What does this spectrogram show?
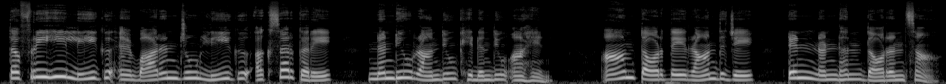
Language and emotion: Sindhi, neutral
